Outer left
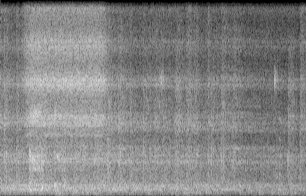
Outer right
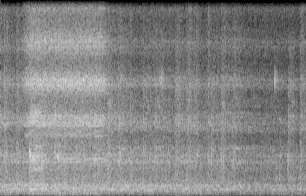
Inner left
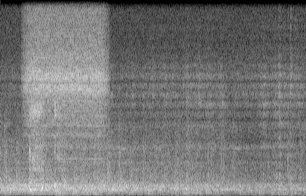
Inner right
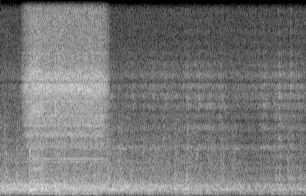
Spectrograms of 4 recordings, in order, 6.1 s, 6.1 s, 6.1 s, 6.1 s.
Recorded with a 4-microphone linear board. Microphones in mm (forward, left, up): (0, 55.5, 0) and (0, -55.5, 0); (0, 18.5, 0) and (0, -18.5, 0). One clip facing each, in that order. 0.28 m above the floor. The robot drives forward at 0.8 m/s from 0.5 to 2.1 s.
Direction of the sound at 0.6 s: 20° left (ahead or behind).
